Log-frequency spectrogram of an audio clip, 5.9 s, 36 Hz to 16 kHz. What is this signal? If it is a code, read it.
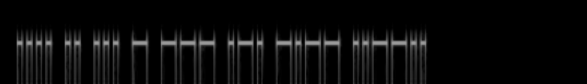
Morse code, heard as a keyed tone, about 25 wpm, 700 Hz. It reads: HISTORY?
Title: Sentences from Top 1500 Words 25wpm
